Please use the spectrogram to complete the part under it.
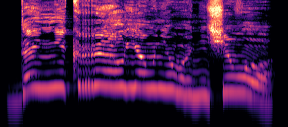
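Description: A woman voicing a jittery, cowardly male sorcerer who pleads and frets in a high, whining patter. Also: animated, unhurried, a little mellow. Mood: fearful pleading.

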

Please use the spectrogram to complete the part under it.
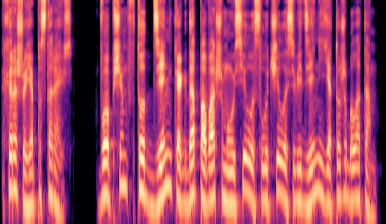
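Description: A man's voice: mid-range voice, fairly quick, dry recording, studio quality, close to an everyday voice. A man reading an audiobook, voicing a flustered, anxious woman who talks in a rush. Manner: excited and flustered. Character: anxious flustered woman talking fast on the phone.

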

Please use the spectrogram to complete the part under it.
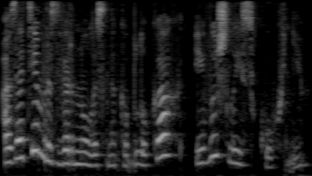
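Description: A woman reading a first-person audiobook story in an even, storytelling manner. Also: fairly high pitch, a little fast, slight background noise. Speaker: narrator.

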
